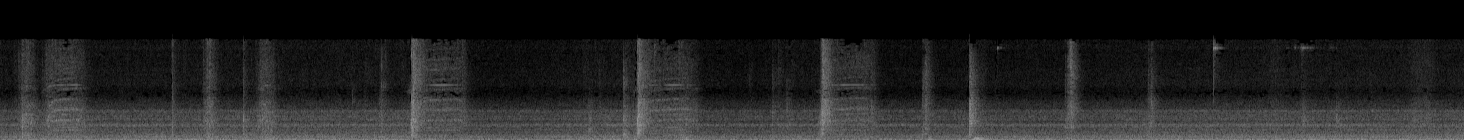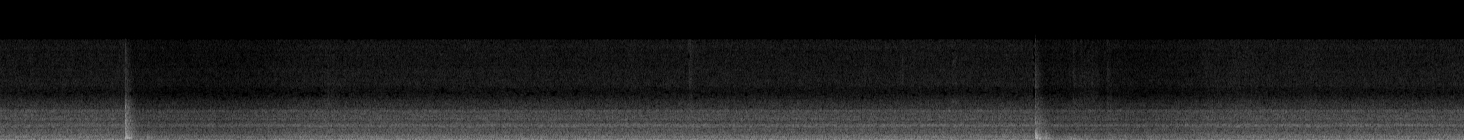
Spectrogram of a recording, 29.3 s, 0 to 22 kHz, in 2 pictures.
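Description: Cordless power ratchet whirring in short bursts, four or five times in the first ten seconds, backing out the oil pan bolts of a Ford 10R80 ten-speed automatic transmission, over the steady hum of an air conditioner. Two sharp knocks follow later on.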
